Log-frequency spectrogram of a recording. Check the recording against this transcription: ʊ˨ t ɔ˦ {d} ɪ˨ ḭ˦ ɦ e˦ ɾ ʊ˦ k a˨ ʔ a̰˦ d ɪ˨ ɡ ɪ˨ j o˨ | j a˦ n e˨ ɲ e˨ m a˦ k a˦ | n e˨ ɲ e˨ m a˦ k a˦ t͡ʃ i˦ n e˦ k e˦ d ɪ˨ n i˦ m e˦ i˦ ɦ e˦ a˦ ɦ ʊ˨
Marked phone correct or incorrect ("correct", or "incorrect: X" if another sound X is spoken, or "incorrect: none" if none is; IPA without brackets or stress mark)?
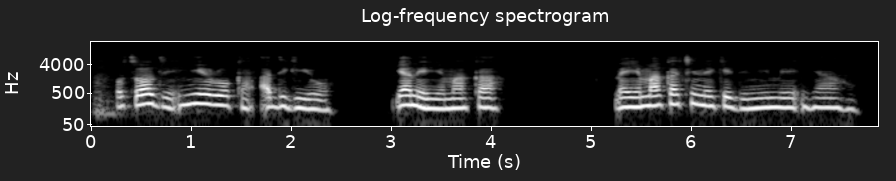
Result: correct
